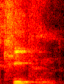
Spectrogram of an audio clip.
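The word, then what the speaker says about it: Keithon: My name is Keithan. It's spelled K E I T H O N.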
